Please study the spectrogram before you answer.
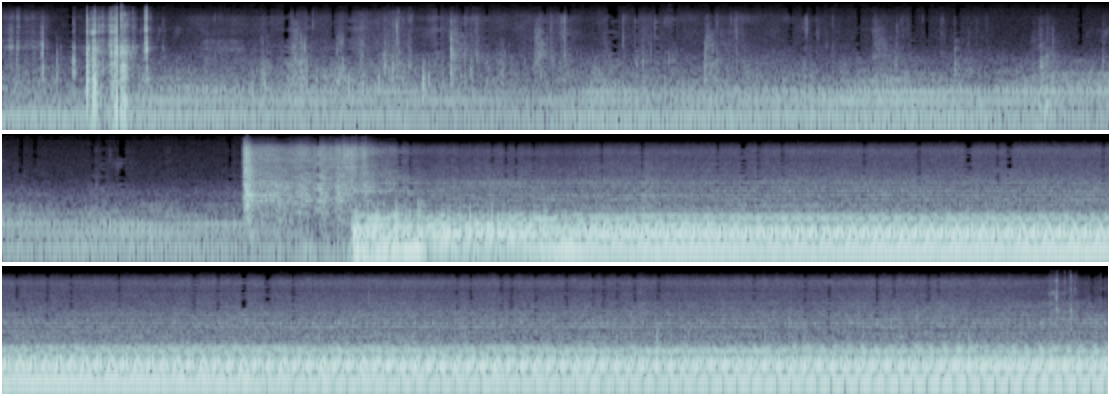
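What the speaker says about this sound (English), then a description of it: "I'm gonna warm the engine up just a little bit so I don't rev a cold engine" Car engine fitted with a Dynamax stainless steel exhaust, started cold and left idling: a few faint clicks, then a sudden start at about nine seconds settling into a loud, steady, throaty idle that runs on alone.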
